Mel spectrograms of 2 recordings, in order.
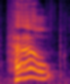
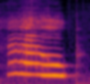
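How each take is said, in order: First: It is said loudly. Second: It is said quietly.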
